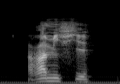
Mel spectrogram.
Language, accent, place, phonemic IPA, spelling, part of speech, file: French, France, Lyon, /ʁa.mi.fje/, ramifier, verb, LL-Q150 (fra)-ramifier.wav
- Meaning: 1. to ramify 2. to divide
